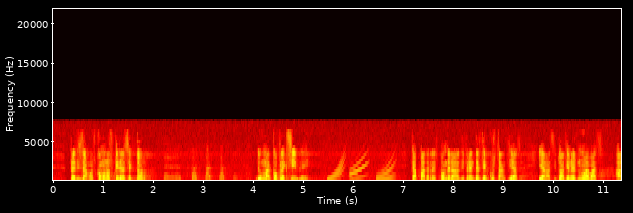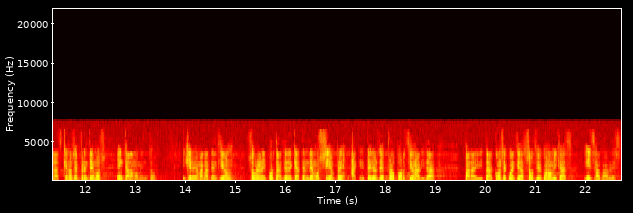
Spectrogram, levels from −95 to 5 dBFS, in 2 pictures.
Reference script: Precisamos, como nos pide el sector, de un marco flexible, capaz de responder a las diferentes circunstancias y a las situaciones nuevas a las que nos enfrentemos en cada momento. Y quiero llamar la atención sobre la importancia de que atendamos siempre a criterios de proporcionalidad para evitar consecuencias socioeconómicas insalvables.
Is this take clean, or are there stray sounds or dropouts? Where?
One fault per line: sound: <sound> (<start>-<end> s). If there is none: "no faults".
sound: laugh (2.2-3.7 s)
sound: chirp (5.5-6.9 s)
